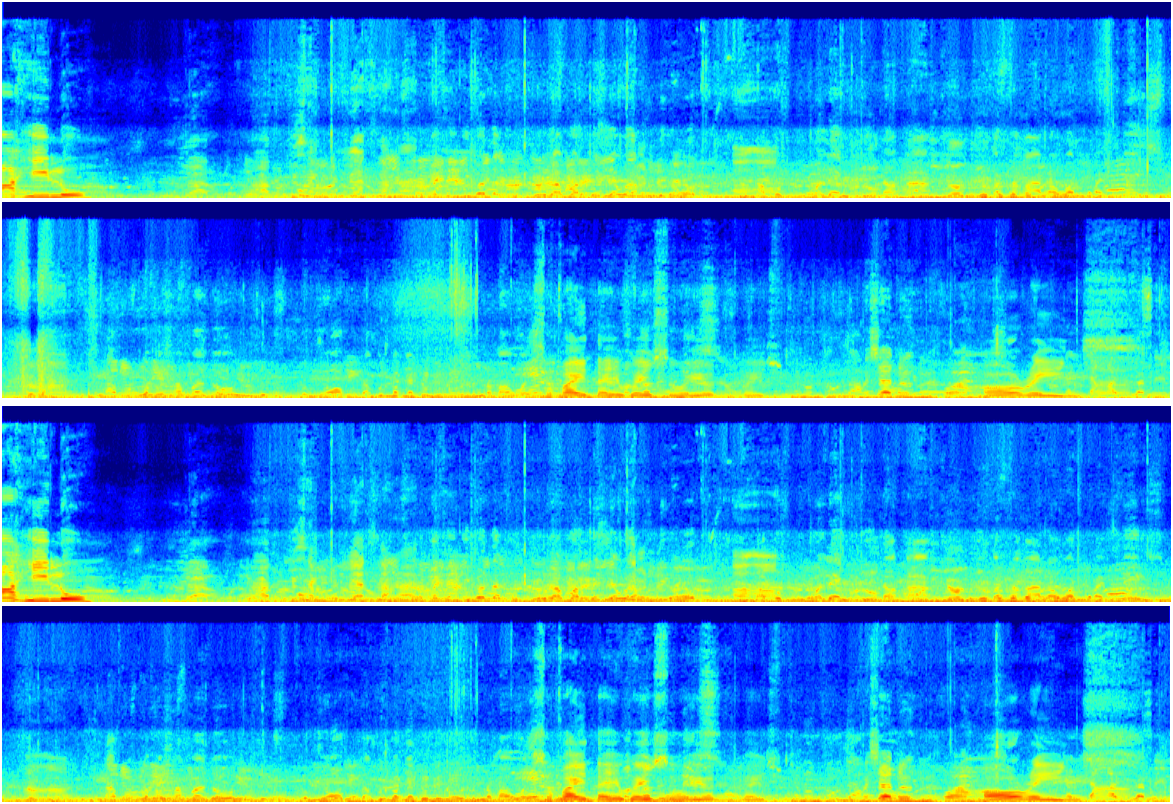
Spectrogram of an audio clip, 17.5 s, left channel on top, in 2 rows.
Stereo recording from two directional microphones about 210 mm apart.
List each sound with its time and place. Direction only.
0.0 s a sound: 20° right (ahead or behind)
5.5 s speech: 5° left (ahead or behind)
13.0 s a woman's voice: 5° left (ahead or behind)
15.3 s speech: 15° right (ahead or behind)
16.1 s a woman's voice: 5° left (ahead or behind)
